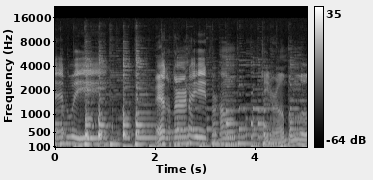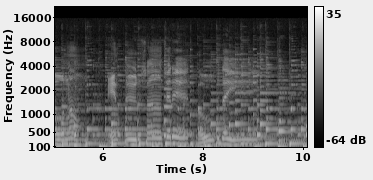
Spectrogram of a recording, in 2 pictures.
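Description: Banjo and acoustic guitar playing a bluegrass instrumental break, the banjo picking quick notes over the guitar's rhythm.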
